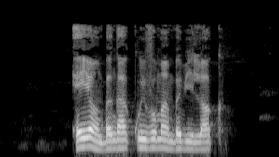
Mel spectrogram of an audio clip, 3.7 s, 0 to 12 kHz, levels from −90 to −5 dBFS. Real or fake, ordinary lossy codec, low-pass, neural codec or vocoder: real; MP3, 64 kbps; 7.2 kHz; none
